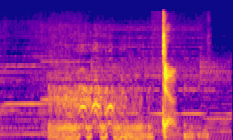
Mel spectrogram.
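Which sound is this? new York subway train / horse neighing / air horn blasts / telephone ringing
horse neighing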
